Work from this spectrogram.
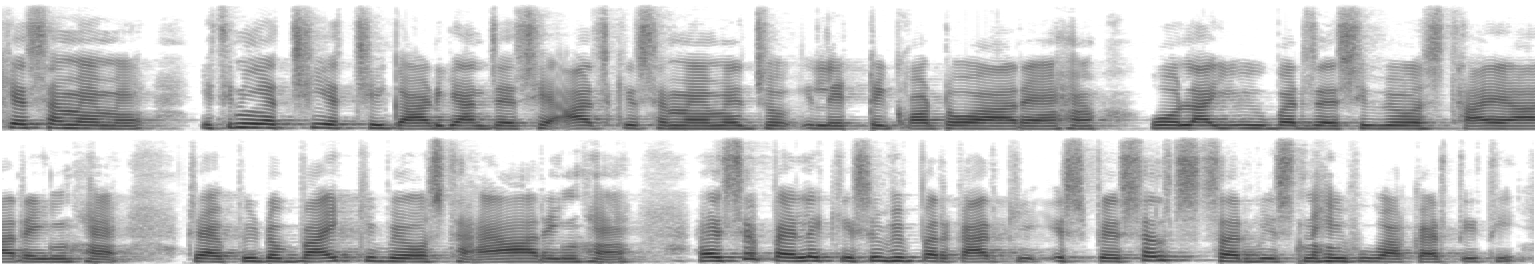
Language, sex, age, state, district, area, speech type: Hindi, male, 18-30, Uttar Pradesh, Sonbhadra, rural, spontaneous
